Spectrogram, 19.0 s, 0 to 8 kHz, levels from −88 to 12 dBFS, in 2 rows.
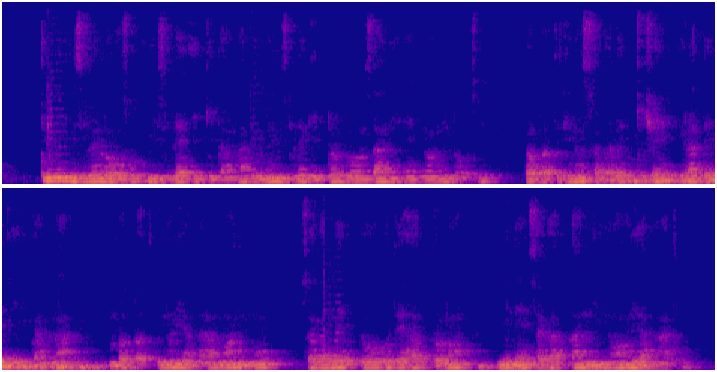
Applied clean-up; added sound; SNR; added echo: neural separator model SepFormer DNS4.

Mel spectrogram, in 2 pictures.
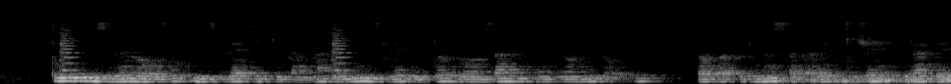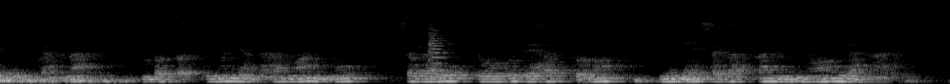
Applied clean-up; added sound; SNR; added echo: none; Bowed string instrument; 14 dB; reverberation time 0.9 s.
